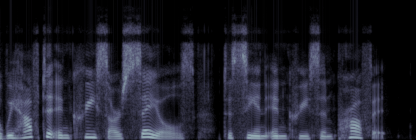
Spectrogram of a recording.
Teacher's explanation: anytime you're contrasting two things they need to stand out in this case it's sales and profit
